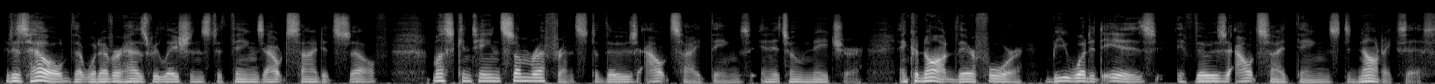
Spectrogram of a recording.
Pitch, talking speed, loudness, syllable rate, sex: 120 Hz, 160 wpm, -21 LUFS, 4.7 syllables/s, male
